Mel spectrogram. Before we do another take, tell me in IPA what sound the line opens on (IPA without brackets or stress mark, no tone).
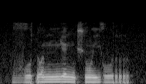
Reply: v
